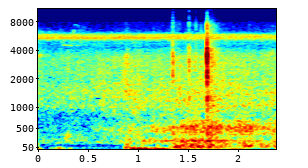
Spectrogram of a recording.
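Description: Faint, steady high-pitched insect chirring, like crickets, with a single light click about one and a half seconds in.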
